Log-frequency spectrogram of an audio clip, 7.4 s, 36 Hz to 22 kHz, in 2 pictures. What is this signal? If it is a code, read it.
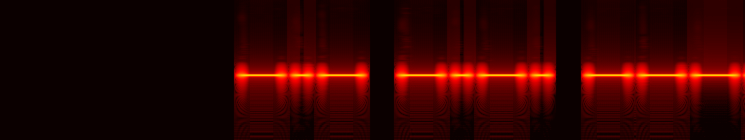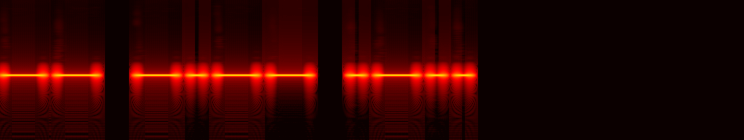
Morse code, heard as a keyed tone, about 18 wpm, 700 Hz. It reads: KC0YL
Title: Speed Racing - USA 2x2 Call Signs 15wpm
